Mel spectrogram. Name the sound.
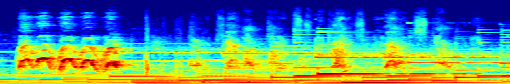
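dogs barking and yipping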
